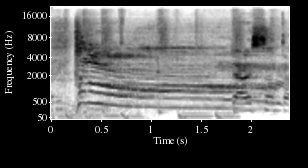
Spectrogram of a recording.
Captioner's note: grunting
